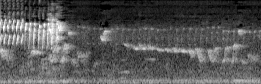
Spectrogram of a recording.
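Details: Canary finishing a fast high rolling trill in the first second, followed by quieter thin whistled notes and slurred calls at lower pitch.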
